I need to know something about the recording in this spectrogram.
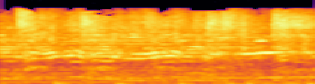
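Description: Live rock-and-roll band playing an uptempo number, with a steady drum beat under a bending lead melody line.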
